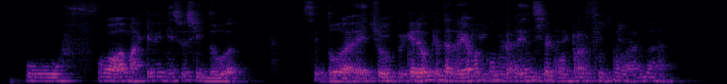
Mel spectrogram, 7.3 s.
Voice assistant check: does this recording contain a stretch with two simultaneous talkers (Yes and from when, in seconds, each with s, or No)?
Yes, from 3.8 s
